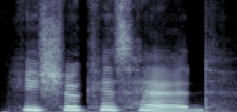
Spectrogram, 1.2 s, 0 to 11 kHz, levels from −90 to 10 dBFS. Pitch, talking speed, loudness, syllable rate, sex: 240 Hz, 200 wpm, -16 LUFS, 3.9 syllables/s, female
